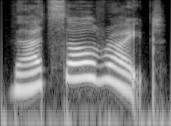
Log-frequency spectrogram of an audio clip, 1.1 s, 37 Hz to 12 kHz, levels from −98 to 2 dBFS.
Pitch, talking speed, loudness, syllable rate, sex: 265 Hz, 155 wpm, -13 LUFS, 2.9 syllables/s, female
